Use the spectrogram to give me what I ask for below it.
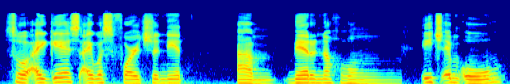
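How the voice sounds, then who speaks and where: A middle-aged woman telling her own story as a guest in a talk show interview, soft-spoken and reflective, switching into English now and then. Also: on the low side, steady tone, slow, no room sound. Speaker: interview guest, cancer survivor.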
